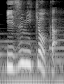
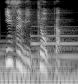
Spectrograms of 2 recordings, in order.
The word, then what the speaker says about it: 泉鏡花: 泉鏡花。泉鏡花。これもね、ひとまとまりアクセントをよく聞くんですよね。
